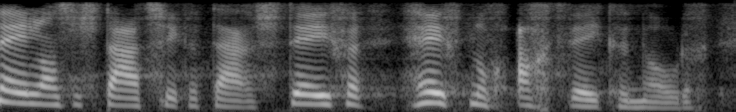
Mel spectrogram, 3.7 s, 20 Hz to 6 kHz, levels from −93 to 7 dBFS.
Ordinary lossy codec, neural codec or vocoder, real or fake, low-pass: none; autoencoder, 48 kHz, 32 numbers a frame, DAC-VAE, trained on Japanese speech; fake; 5.4 kHz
